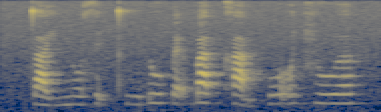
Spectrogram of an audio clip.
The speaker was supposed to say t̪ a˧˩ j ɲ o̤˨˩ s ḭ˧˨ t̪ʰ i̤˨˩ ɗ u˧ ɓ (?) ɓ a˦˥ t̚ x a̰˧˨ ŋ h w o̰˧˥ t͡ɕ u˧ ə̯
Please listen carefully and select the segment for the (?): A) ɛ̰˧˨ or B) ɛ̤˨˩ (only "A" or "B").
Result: A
